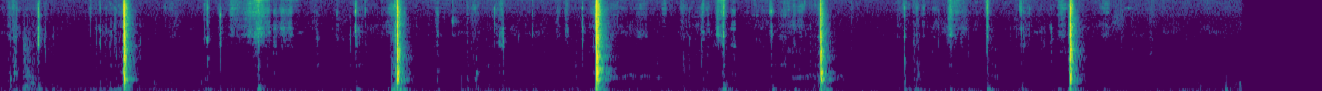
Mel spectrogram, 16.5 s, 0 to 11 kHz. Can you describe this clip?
Wooden box lid opening and closing: wood on wood, slight percussion. soft impact, soft percussion. Recorded with Zoom H4n recorder on an afternoon in Centurion South Africa, and was recorded as part of a Sound Design project for College. A wooden box was used, and was created by opening and closing the lid.
owi, opening, closing, box, lid, wood, open, wooden-box, wooden, close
